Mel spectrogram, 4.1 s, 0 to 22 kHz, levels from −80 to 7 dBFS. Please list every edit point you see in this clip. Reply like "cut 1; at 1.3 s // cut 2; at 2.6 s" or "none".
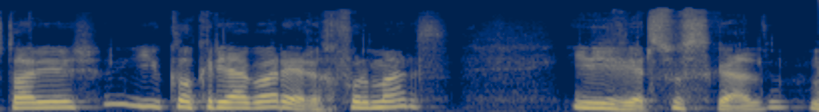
none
